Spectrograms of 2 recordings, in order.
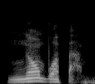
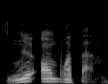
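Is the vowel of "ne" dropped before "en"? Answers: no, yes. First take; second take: yes; no. First: The vowel of ne is dropped before en. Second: Both vowels are kept, ne then en. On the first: The speaker calls it right. "je devrais faire l'apostrophe" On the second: The speaker calls it wrong. "il y a ici deux voyelles"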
